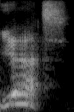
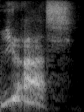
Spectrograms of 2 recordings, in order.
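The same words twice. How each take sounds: First: Soft, higher half-hearted yes; timid yes. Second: Higher, more committed yes; stronger yes. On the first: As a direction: hold back. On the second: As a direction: try to mean it. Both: Retold or imitated. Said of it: "And I went".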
